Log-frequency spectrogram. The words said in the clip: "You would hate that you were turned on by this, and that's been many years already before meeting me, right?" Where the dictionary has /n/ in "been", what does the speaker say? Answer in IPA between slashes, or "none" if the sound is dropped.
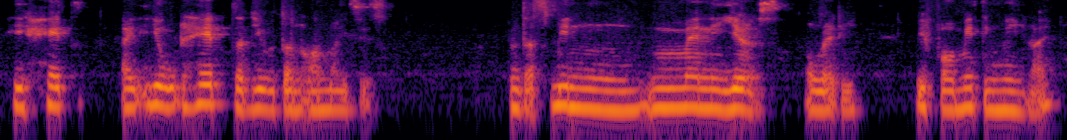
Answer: /n/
